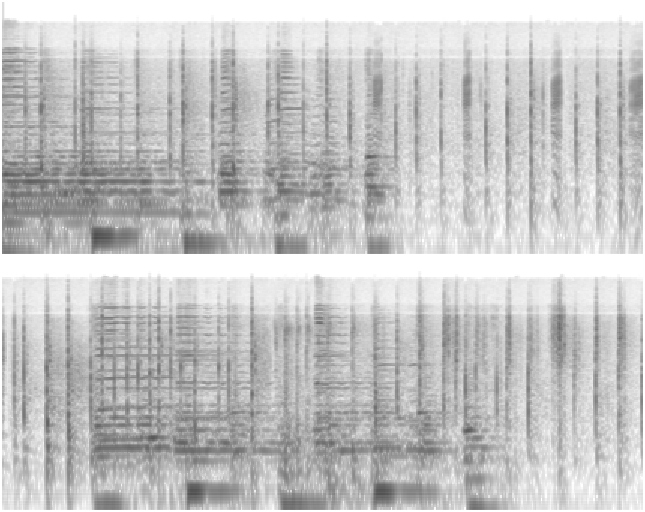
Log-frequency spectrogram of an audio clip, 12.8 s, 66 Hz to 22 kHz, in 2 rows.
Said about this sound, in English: Yes, that's Gene Kelly dancing up a storm in a movie called Summer Stock from 1950. I hope we can agree that he was a genius, that he did things with tap shoes that most of us have never seen, couldn't imagine doing ourselves.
